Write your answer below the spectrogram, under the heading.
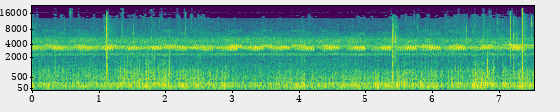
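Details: Grass insects sing a high, slightly pulsing trill through an autumn night beside a crackling campfire in a round fire pit, Sennheiser MKE600 microphone with low cut; two distinct firewood pops stand out above soft low rumble.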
